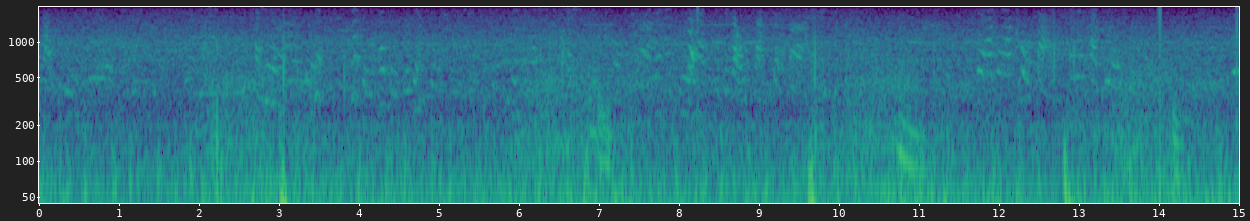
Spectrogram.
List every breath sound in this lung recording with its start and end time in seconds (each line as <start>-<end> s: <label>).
0.50-0.94 s: stridor
2.00-3.12 s: inhalation
6.08-7.20 s: inhalation
9.56-11.28 s: inhalation
10.78-11.28 s: wheeze
13.38-14.48 s: inhalation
